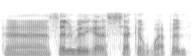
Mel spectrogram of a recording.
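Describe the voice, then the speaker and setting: Bright-voiced man playing a tabletop game. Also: on the high side, fast, dull audio. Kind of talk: casual game chat.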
